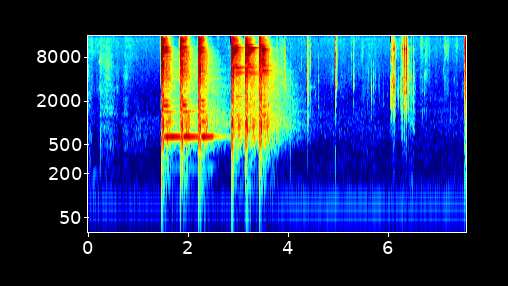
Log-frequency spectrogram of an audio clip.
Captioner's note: gun shots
